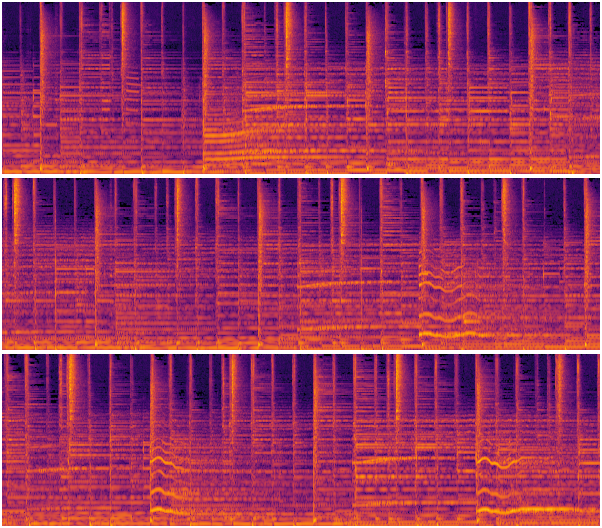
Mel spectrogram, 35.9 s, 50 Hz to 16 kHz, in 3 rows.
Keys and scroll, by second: 1.8 ctrl+space, 7.9 ctrl+space, 12.8 space, 22.2 ctrl+x, 22.8 ctrl+f, 23.6 ctrl+shift+], 24.4 ctrl+space.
